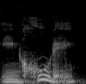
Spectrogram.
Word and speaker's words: injure: La gente muchas veces pronuncia mal la palabra lesionar, que es en inglés es injure, viene de la misma raíz que injuriar, pero tiene otro significado físico, no figurativo. To injure es quedar lesionado o herido. To injure. Ahora, la gente lo dice mal, dicen in your. Pero in your es in tu.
